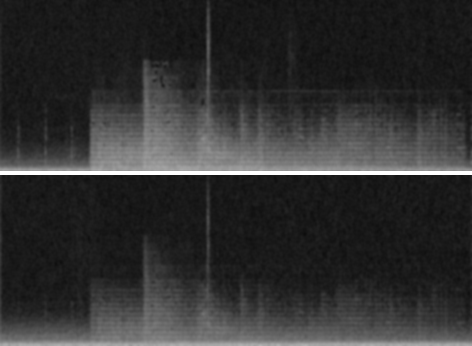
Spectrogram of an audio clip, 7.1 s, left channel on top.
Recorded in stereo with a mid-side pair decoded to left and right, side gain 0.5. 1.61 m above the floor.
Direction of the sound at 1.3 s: 60° left.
